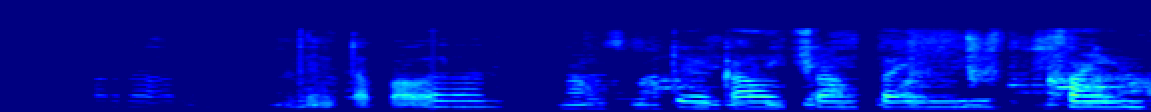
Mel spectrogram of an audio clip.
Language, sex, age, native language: Icelandic, male, 12, Icelandic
